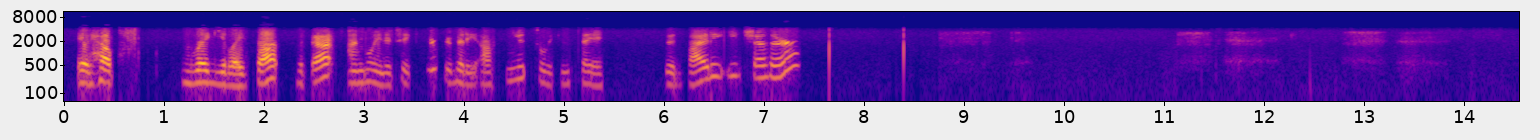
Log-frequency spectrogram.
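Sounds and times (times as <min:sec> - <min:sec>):
speech: 0:00.2 - 0:07.5
soft raspy breaths over an open line: 0:08.8 - 0:09.9, 0:11.0 - 0:14.1.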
